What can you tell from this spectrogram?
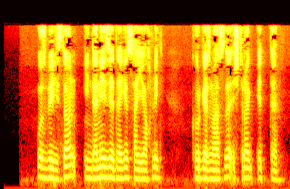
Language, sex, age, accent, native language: Uzbek, male, 18-24, Farg'ona, Uzbek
